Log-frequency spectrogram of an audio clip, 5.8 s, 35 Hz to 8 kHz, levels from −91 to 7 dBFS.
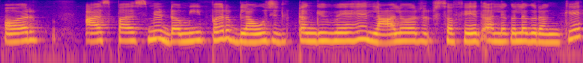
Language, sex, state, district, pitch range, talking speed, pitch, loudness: Hindi, female, Uttar Pradesh, Lalitpur, 230-245 Hz, 175 wpm, 235 Hz, -11 LUFS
